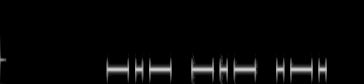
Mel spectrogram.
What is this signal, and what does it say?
Morse code, heard as a keyed tone, about 17 wpm, 700 Hz. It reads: KKR
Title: USA Call Sign Postfixes - 3 Letters 17wpm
